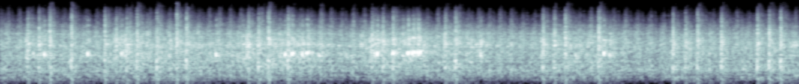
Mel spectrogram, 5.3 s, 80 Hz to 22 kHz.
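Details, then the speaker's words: Old Mustang ride-on mower with a Briggs and Stratton engine, not run in over 20 years, carb removed: ragged popping bursts that sputter and dip, kept alive only by sprayed carb/choke cleaner. It needs a carburetor. "Oh. It's running. Just needs a carburetor."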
